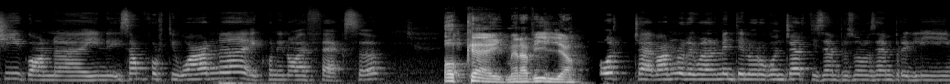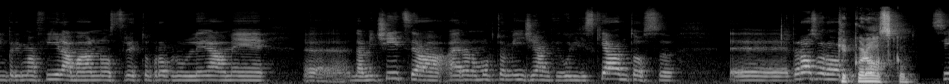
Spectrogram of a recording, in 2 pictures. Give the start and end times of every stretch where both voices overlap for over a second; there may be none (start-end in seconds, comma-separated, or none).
4.5-5.9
